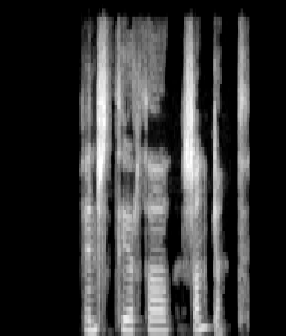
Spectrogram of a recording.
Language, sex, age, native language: Icelandic, female, 20-29, Icelandic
